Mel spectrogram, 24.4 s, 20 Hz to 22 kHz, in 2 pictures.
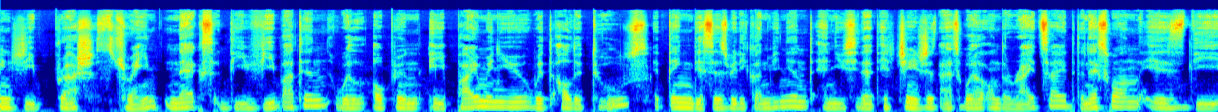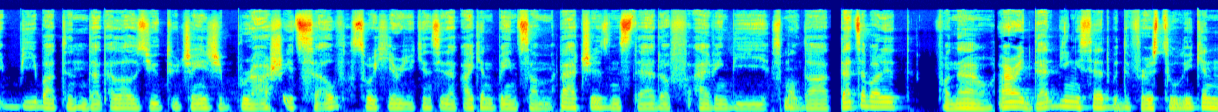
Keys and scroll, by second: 3.5 v, 9.4 v, 11.9 b, 17.4 b, 21.9 h.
